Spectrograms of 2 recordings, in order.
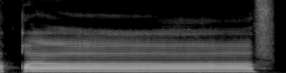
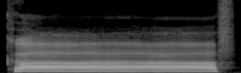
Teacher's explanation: یہ موٹا قاف ہے، یہ حلق سے نکلے گا، قاف. اور یہ حلق سے تھوڑا سا آگے سے، کاف · یہ موٹا قاف ہے اور یہ باریک کاف ہے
